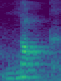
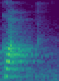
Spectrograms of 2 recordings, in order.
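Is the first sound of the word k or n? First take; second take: n; k. First: The word begins with an n sound. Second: The word begins with a k sound. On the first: The speaker calls it right. "You pronounce knock" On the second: The speaker calls it wrong. "Cannot say knock or cock"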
